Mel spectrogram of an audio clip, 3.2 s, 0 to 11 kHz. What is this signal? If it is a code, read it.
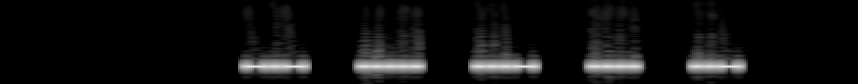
Morse code, heard as a keyed tone, about 50 wpm, spaced as for 28 wpm, 700 Hz. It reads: K5VHU
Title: USA Call Signs - 5 Characters - 3x Character Spacing - 50wpm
